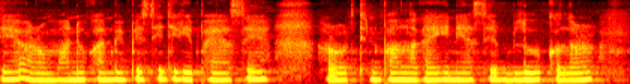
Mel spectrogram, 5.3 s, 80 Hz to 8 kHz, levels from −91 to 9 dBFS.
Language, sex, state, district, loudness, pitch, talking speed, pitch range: Nagamese, female, Nagaland, Dimapur, -16 LUFS, 200 Hz, 160 wpm, 195-210 Hz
